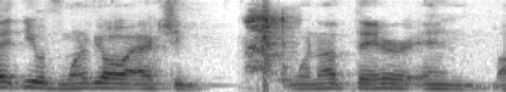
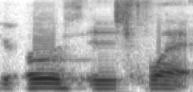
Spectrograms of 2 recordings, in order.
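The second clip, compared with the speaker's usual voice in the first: ordinary talk, nothing marked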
